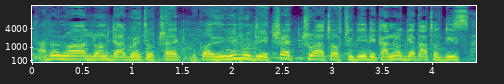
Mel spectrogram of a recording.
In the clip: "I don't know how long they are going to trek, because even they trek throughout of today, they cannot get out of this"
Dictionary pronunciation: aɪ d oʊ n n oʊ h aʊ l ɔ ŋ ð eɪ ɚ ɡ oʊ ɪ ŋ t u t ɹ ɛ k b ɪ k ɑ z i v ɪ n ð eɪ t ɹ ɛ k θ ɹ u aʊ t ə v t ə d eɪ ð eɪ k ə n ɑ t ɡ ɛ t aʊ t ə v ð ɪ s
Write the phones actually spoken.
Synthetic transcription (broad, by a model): aɪ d oʊ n n oʊ h aʊ l ɔ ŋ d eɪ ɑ ɡ oʊ ɪ ŋ t u t ɹ ɛ k b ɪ k ɑ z i v ɪ n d eɪ t ɹ ɛ k t ɹ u aʊ t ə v t ə d eɪ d eɪ k ə n ɑ t ɡ ɛ t aʊ t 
